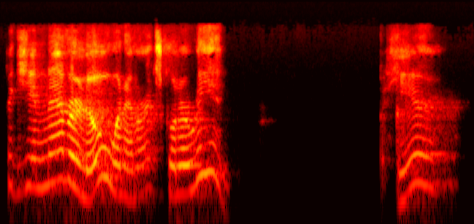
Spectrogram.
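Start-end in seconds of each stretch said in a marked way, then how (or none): 3.8-4.6 soft dramatic whisper; hushed pause before the point. Real, not acted. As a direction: drop to a whisper for effect. Hushed turn in sermon.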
